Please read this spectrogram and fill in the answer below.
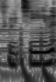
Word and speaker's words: poutine: doing some silly text replacement stuff a and poutine and maple syrup and mountains it is pronounced poutine oh don't be surprised when he butchers pronunciations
